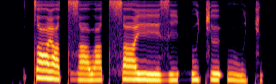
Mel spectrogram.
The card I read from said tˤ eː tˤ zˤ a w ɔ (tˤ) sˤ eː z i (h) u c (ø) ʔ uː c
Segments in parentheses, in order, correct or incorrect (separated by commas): correct, correct, correct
